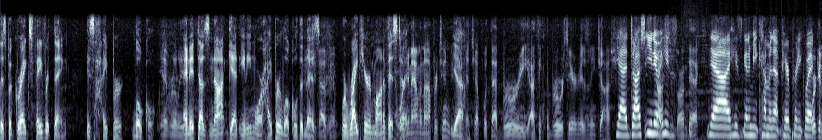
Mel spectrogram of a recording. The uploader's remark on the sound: The Modern Eaters returns to the Potato Festival in Monte Vista Colorado with the Colorado Potato Administrative Committee! Rain Brews hosts us for a live show, and this place is cool! It's a coffee shop, craft beer tap room, and restaurant in a historic and beautiful building in downtown Monte Vista!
